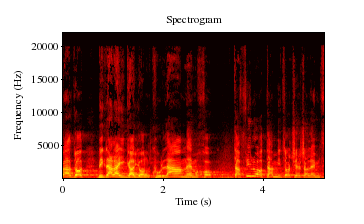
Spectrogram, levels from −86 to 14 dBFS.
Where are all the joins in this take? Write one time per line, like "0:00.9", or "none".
0:01.7
0:03.4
